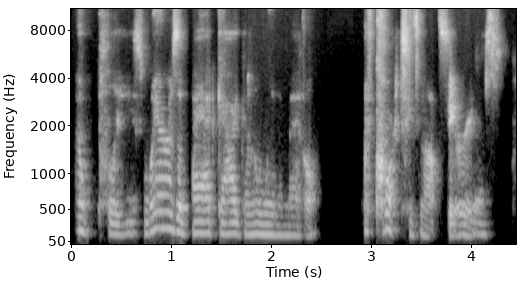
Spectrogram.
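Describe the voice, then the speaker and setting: A woman as a husky, dismissive game character. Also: deep voice, moderate pace, darkish tone, low-quality recording. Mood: scornful. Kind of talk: animated film script table read.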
